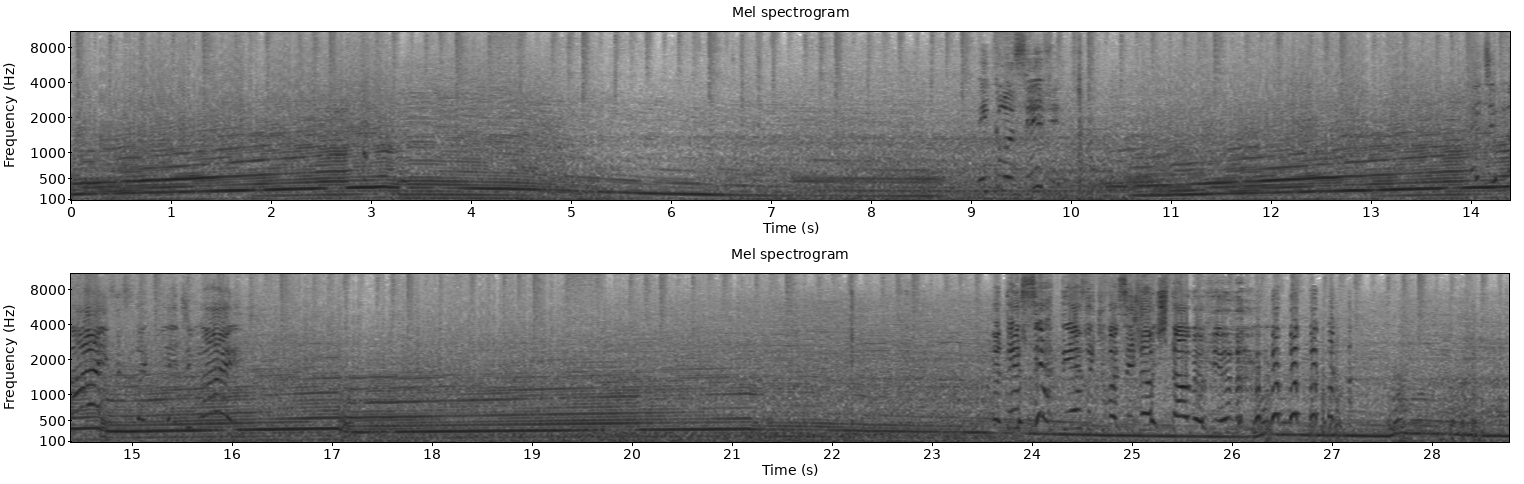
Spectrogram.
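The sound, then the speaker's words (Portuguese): A rear-wheel-drive Lamborghini Huracán Tecnica engine revs loudly and continuously, its pitch climbing through several long accelerations, each ending with a sharp drop at a gear change before rising again. “O que que representa o Lamborghini Huracan Técnica?”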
